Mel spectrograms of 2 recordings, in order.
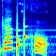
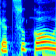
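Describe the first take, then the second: First: The middle is said as a held doubled k. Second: The middle is said as a full tsu syllable. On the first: The speaker calls it right. "tapi gakko. Ga-nya ditekan" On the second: The speaker calls it wrong. "Dibacanya bukan gatsuko ya"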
